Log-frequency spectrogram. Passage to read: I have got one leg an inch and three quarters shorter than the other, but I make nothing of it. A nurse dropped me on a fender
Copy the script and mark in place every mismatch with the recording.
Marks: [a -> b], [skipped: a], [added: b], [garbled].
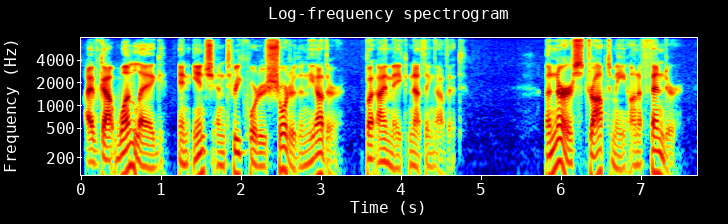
I have got one leg an inch and three quarters shorter than the other, but I make nothing of it. A nurse dropped me on a fender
